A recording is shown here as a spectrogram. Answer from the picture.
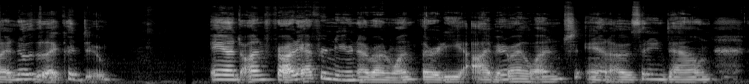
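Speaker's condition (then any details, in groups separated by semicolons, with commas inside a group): Cerebral palsy; spasms; age 26, recent hip replacement, hip dislocation, physical therapy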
